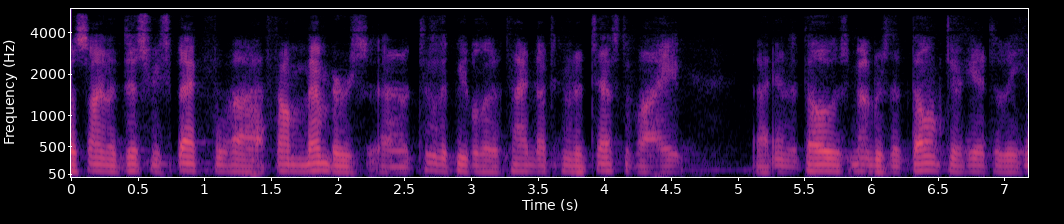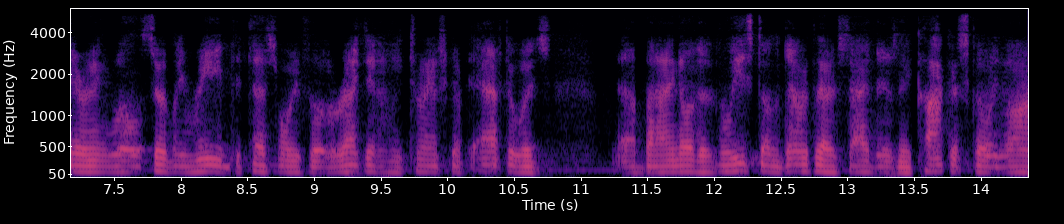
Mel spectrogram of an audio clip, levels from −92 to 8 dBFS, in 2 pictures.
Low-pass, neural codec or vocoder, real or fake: 5.4 kHz; codec, 44.1 kHz, 2.6 kbps, DAC; fake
